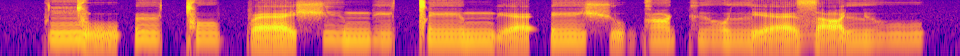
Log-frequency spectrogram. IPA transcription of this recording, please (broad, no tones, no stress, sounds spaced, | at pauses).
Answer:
ŋ͡ǀ ṵ ʔ ø ǀ o p æ̰ ʃ i mʲ e ǀ e mʲ æ̰ ʔ e ʃ ṵ ɡ ɑ kʲ o lʲ æ̰ z ɑ̰ lʲ u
